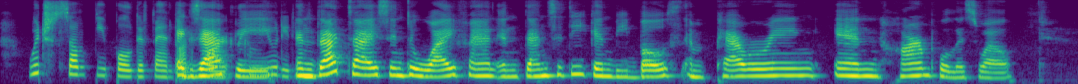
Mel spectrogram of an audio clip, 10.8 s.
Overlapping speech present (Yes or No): Yes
